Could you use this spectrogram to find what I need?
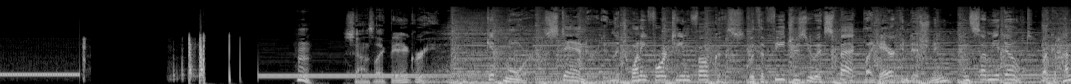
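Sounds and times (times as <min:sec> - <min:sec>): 
telephone dial tone: 0:00.0 - 0:00.8, 0:02.6 - 0:03.5
speech: 0:03.0 - 0:10.7.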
